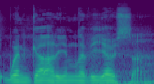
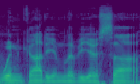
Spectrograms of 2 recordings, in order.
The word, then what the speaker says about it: Wingardium Leviosa: it would be like it's Wingardium Leviosa, not Wingardium Leviosa, says Hermione.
